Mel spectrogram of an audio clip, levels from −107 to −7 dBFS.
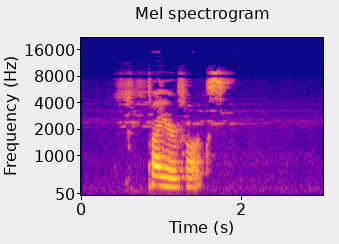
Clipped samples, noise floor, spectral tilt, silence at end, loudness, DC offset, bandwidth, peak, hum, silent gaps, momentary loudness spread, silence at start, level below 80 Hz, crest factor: under 0.1%; -68 dBFS; -1.5 dB/octave; 1.2 s; -17 LUFS; under 0.1%; 9.6 kHz; -2 dBFS; none; none; 24 LU; 0.55 s; -76 dBFS; 20 dB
